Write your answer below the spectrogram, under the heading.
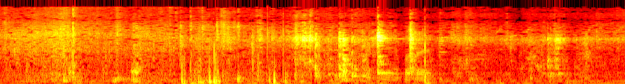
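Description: Metal snake tongs clicking and knocking in short, irregular clacks, with rustling in dry leaf litter as the snake is worked.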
